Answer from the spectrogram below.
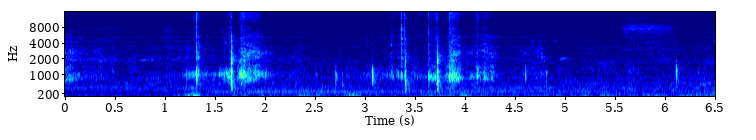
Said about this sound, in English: I'm going to cut these red peppers thinly.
